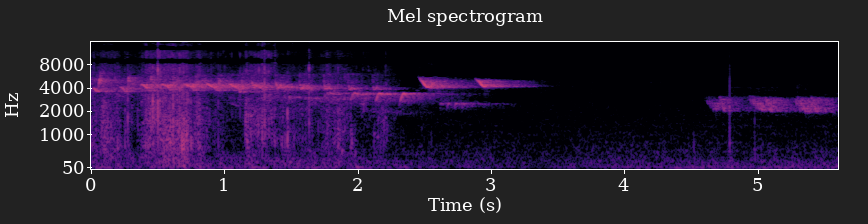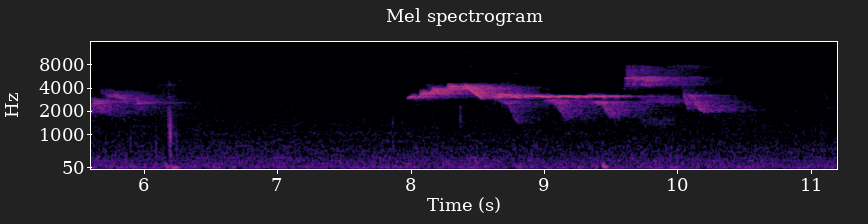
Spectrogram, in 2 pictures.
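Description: A songbird singing three short phrases of clear whistled notes, the last a falling series. Footsteps crunch on the trail during the first two seconds.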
